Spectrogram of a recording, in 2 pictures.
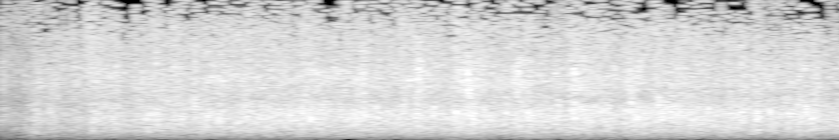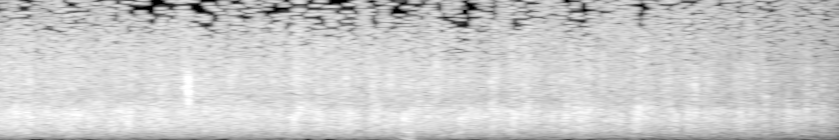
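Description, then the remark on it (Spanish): Sustained applause from an audience for the priest who read the reading, a dense, steady wash of many hands clapping at an even loudness for several seconds, with no voices over it. “que merece un aplauso, que lee muy bonito.”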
